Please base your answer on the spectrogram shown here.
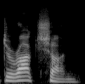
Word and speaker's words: Darakhshan: I'm and today's special guest is Dustin Dakshun.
